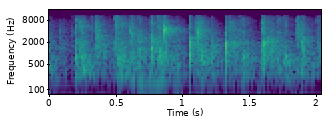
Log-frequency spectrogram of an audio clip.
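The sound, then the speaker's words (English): A smattering of applause from an audience seated in a room: scattered, uneven hand claps lasting about two seconds, moderately loud, with no voices. “Again, a smattering of applause for Bob from Brownsville, Texas.”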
